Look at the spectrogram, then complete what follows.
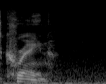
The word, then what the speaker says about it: Crane: store no my name's crane crane crane rhymes with train and brain and s and Grain and rain and plain and the other kind of plane and and but can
